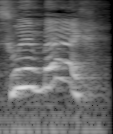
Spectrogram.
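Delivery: high mock call.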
